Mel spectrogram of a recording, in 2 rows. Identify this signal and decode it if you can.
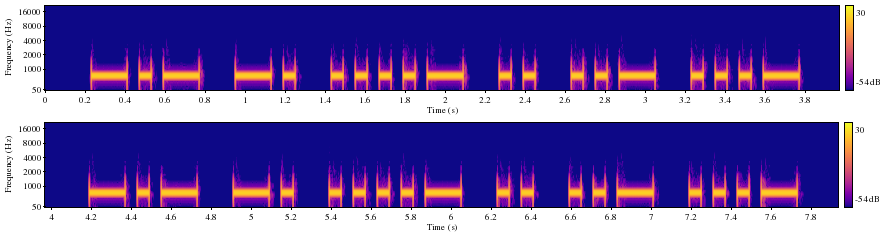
Morse code, heard as a keyed tone, about 20 wpm, 700 Hz. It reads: KN4IUV KN4IUV
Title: USA Call Signs Repeated 3x 20wpm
